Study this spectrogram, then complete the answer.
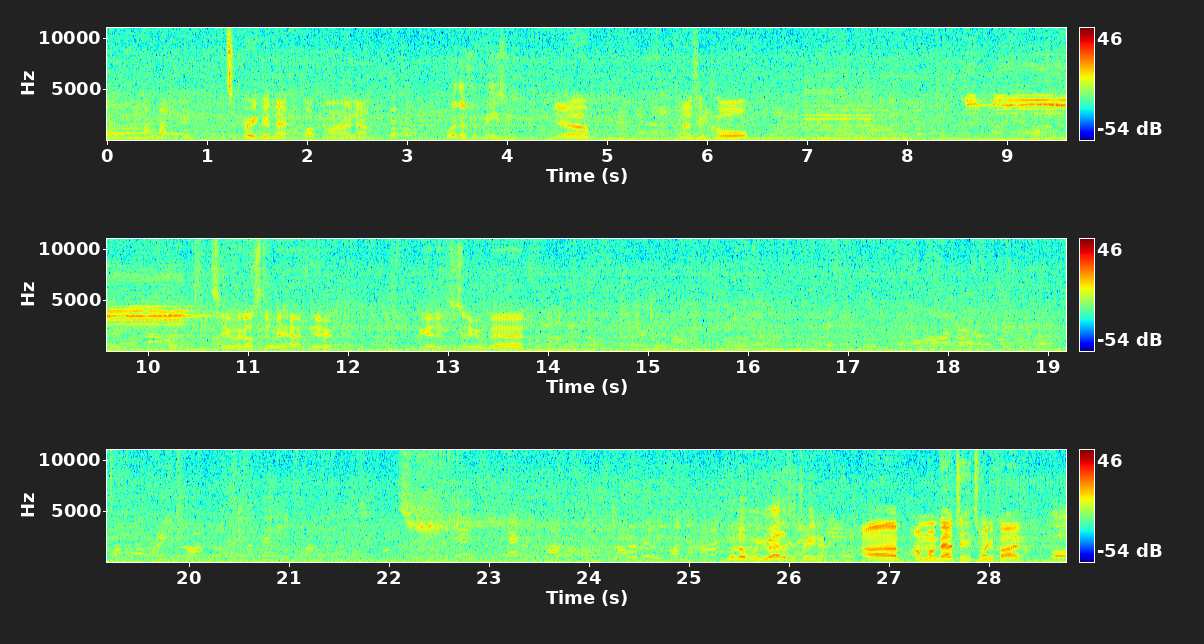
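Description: A young man talks into a nearby microphone, off and on.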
